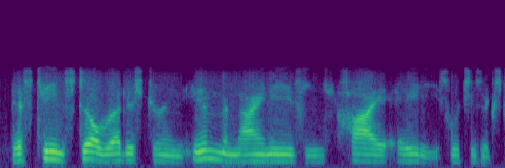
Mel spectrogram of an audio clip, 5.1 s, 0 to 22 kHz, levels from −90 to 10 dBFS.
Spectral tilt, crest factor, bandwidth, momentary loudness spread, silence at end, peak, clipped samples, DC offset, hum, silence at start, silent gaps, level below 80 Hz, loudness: -5.5 dB/octave; 18 dB; 4.8 kHz; 16 LU; 0.05 s; -4 dBFS; under 0.1%; under 0.1%; none; 0.15 s; none; -62 dBFS; -21 LUFS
